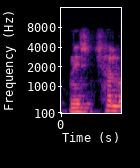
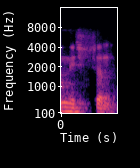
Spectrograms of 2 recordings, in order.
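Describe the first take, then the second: First: निश्चल said with aspirated chh, as निश्छल. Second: निश्चल with a plain ch, no puff of air; unaspirated ch. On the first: Teacher separating two confused words, निश्चल with aspirated chh. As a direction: puff air on the ch of निश्चल to make chhal. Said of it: "छल रहित". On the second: Teacher separating two confused words, निश्चल with unaspirated ch. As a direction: keep the ch of निश्चल unaspirated, as in chal. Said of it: "अलग-अलग शब्द है". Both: Shown as a demonstration.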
